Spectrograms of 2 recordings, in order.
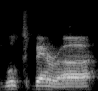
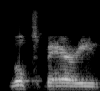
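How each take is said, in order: First: Wilkes-Barre ending in "berra"; "berra" pronunciation. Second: Wilkes-Barre ending in "berry"; "berry" pronunciation. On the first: Local showing the town debate, Wilkes-Barre said as "berra". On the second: Local showing the town debate, Wilkes-Barre said as "berry". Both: Shown as a demonstration. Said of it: "how to pronounce".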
